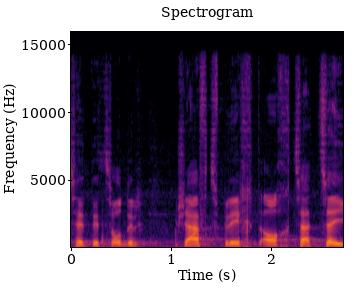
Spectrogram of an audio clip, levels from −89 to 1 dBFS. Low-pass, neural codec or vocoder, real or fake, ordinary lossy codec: 14.4 kHz; none; real; none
